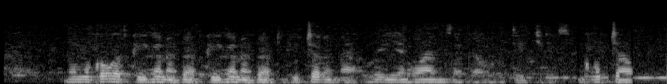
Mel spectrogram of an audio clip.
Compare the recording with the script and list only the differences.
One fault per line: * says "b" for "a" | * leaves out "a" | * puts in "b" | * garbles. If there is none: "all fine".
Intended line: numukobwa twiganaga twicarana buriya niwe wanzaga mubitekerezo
* puts in "twiganaga"
* leaves out "niwe"
* garbles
